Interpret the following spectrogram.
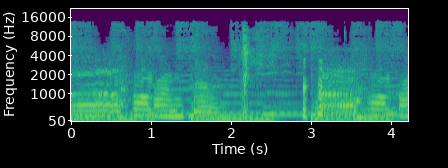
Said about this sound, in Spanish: Sí, sí, Chihuahua cantando Noche de Paz.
